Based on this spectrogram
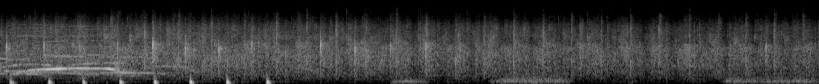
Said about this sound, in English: Why don't we just say congratulations again by cheering for them.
